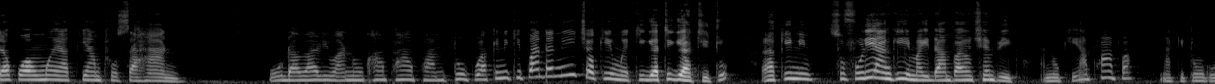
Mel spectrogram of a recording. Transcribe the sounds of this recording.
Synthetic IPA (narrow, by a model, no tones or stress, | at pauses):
akuwaumwɛjakiam̩tʰusaɦani | uɗawaliwanukʰapʰapam̩tupulakinikipandanit͡ʃɔkimwɛkiɡatiɡatitu | lakinisufuliaŋɡiːmaiɗaːmbajɔt͡ʃɛmbikḁanukʰiapʰapa | nakituŋɡu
